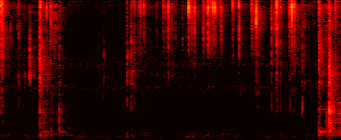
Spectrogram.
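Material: Soap.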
